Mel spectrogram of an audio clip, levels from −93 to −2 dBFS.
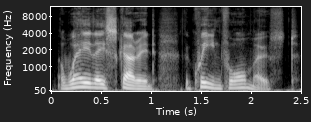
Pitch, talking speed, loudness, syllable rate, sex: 130 Hz, 145 wpm, -18 LUFS, 4.7 syllables/s, male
